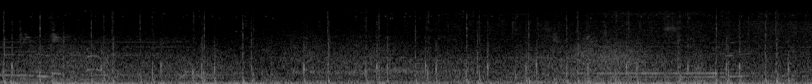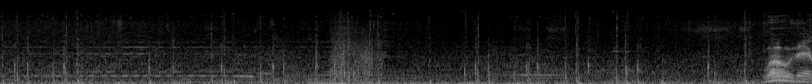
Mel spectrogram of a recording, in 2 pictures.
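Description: Roach, a horse in The Witcher 3 video game, trotting with a continuous clip-clop of hooves and a brief whinny, with someone speaking over the hoofbeats.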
